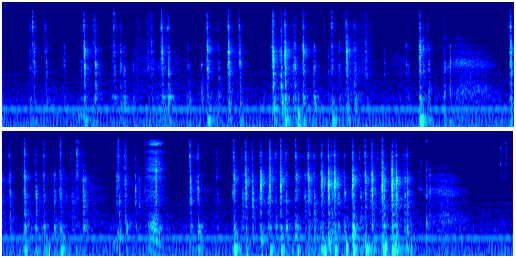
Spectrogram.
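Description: Typing on a computer keyboard: a steady run of irregular keystroke clicks, with short pauses between bursts.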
